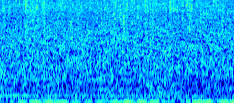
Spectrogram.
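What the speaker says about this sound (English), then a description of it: "I'm kind of excited for it to stop raining." Rain falling in the video game Skyrim, a soft, steady hiss of drops with a faint low hum underneath, continuous and even throughout.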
